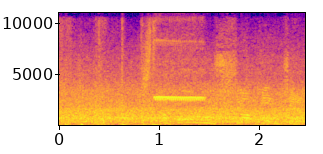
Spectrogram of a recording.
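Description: A referee's whistle blows once sharply.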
